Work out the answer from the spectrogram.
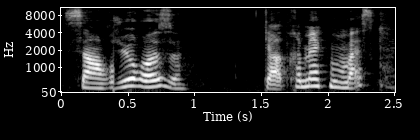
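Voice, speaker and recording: A woman's voice: a little high, brisk, fairly bright tone. Chatty young woman vlogger. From France. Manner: chatty, slangy, swears casually. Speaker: fashion vlogger. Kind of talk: casual haul chat.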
